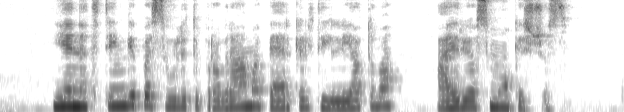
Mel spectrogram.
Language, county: Lithuanian, Panevėžys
